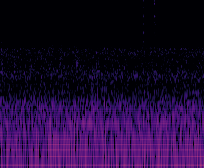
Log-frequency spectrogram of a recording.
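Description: Near silence, with two faint, quick computer-mouse clicks about one and a half seconds in.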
